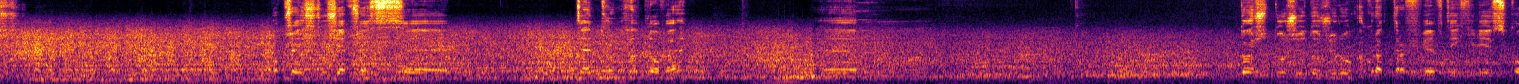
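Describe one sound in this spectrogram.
A young man speaks calmly, close by, outdoors.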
